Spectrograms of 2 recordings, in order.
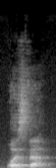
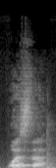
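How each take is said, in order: No difference in how they are said.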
